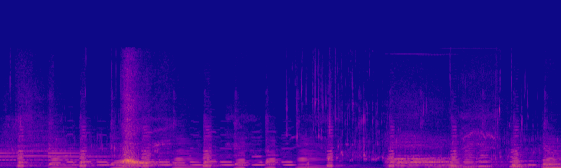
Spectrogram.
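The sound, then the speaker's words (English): Water pours and glugs in uneven bursts, followed by a stretch of gulping as someone drinks, with no talking. “It's time for a water break.”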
